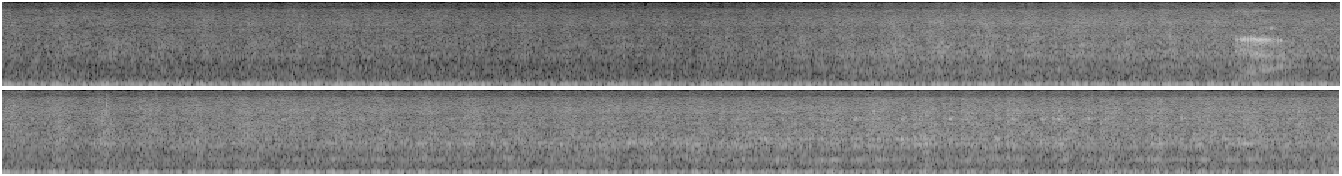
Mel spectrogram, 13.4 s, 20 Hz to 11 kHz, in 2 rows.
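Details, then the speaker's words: 1988 or 1989 Corvette C4 (owner unsure), fuel injected, first start after sitting over winter, hotwired after correcting reversed power and ground: heavy, uneven low chug with a loping beat about twice a second; runs rough with a misfire, cause not yet found. "Okay, it's kind of running. It has a misfire to it."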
